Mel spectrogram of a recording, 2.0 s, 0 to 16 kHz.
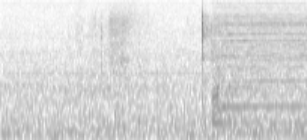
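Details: Quantum 4front 1 wheelchair with R-Net electronics, Permobil firmware reloaded, intelligent seating module in seating mode: a click then steady mid-pitched motor whine holding evenly as the seat actuator (tilt, labelled recline) drives normally.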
